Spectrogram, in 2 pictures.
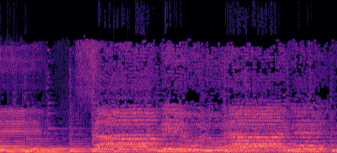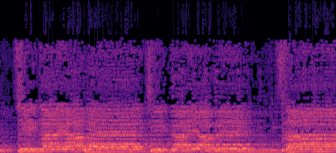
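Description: A youth choir singing a Malagasy song in phrases a few seconds long, each broken by a brief pause, over a steady sustained low note.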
